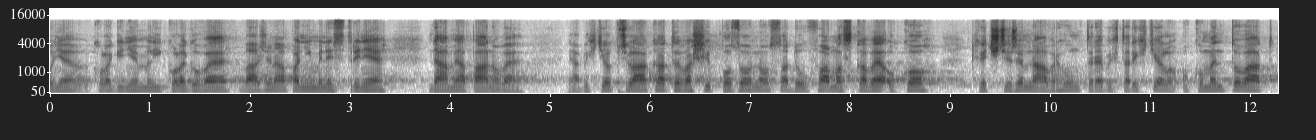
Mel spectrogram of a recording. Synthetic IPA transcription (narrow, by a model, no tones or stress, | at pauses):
ɲɛko̞lɛɡɪɲɛmɪliːko̞lɛɡo̞vɛːvaːʒɛnaːpaɲiːmɪnɪst̪ɾɪɲɛ | daːmɪapaːno̞vɛː | jaːbɪxːcɛlpr̥ɪlaːkat̪vaʃɪpo̞zo̞ɾno̞st̪ado̞wfaːmlaskavɛːʔo̞ko̞ | kɛt͡ʃt̪ɪr̝ɛmnaːvr̩ɦuːmkt̪ɛɾɛːbɪxt̪adɪxcɛlʔo̰ko̞mɛnt̪o̞vat̪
